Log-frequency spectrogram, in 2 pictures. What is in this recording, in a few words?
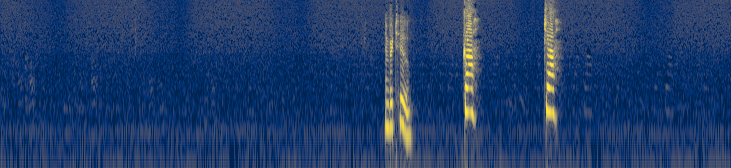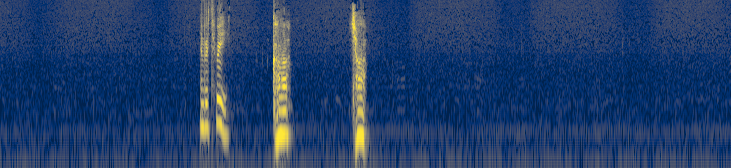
Fluent Tibetan drill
